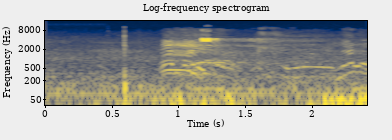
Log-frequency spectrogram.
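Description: A single ball kick a little over half a second in, then players shouting calls to each other on the pitch from about a second in, over a steady low stadium rumble.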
